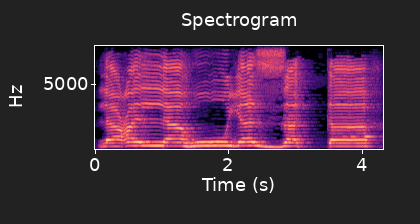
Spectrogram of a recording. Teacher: لام کی زبر لمبی نہیں کرنی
